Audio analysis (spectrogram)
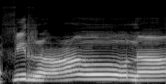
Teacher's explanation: عین اور واو دونوں ملا کے پڑھیں گے، ہونٹ گول کر کے پڑھیں گے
